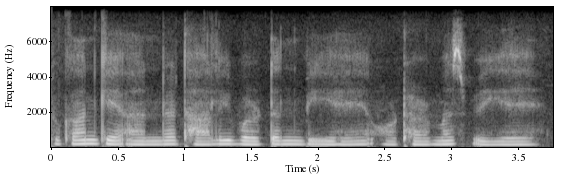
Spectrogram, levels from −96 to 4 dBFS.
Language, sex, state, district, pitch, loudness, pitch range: Hindi, female, Arunachal Pradesh, Papum Pare, 190 Hz, -16 LUFS, 180-195 Hz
